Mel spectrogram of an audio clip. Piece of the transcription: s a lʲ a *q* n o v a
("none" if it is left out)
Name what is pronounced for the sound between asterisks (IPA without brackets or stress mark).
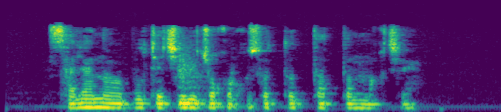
none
